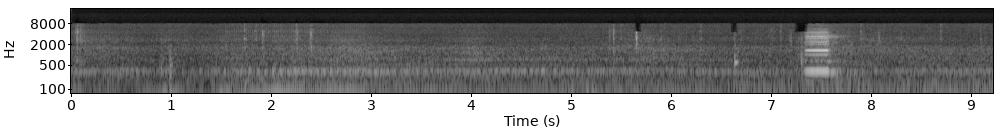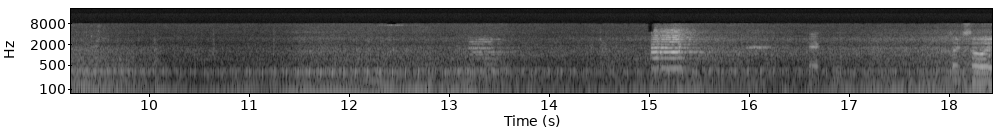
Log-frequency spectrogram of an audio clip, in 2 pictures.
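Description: Steady engine and tyre rumble of a car driving, heard from inside the cabin. About seven and a half seconds in comes a short car-horn toot, the loudest sound; a second brief pitched sound follows near the end.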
